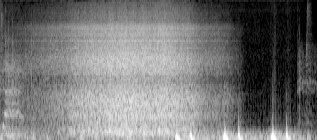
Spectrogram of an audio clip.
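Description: A rushing swell of noise rises and fades, then slow low thuds in pairs, about one pair a second, like a heartbeat.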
